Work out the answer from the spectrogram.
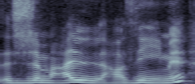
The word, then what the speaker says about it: الجمعة العظيمة: الجمعة pronounced as الجمعة العظيمة with a liaison.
